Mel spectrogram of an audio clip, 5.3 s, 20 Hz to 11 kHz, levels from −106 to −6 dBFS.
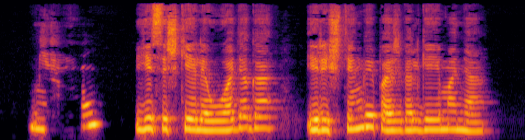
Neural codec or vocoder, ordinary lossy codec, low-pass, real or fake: none; MP3, 48 kbps; 9.9 kHz; real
